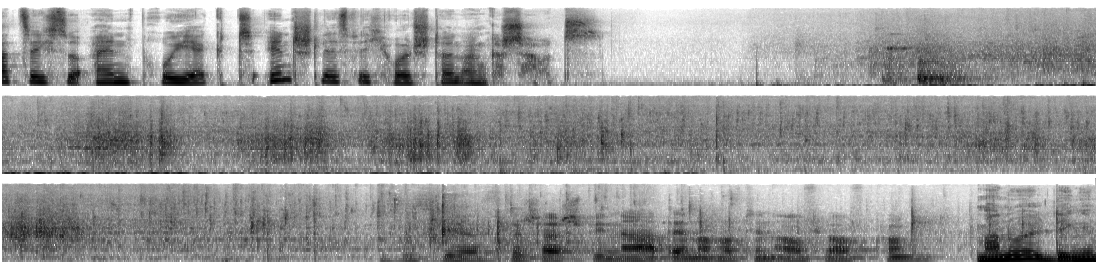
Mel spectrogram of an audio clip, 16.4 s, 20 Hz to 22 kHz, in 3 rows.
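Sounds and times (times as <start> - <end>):
speech: 0.0 - 3.1, 13.2 - 16.4
kitchen tap running while vegetables are washed: 3.8 - 14.9.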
